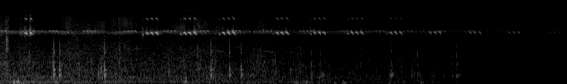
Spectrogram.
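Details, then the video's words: A cricket in a hole in the ground sings at night, with a series of quiet, high, pulsed chirps repeating a few times per second and fading out, over rustling and scraping noises. "Watch and Listen a singing Cricket (Chirping sounds, Hole in the ground, Night Ambient Sounds)"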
